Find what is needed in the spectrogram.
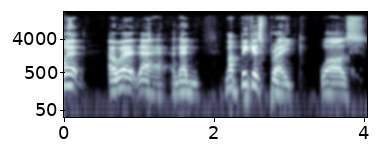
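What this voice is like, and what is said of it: Usual voice. Nothing is said of it.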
